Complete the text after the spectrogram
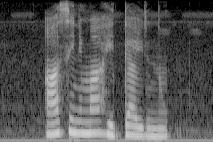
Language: Malayalam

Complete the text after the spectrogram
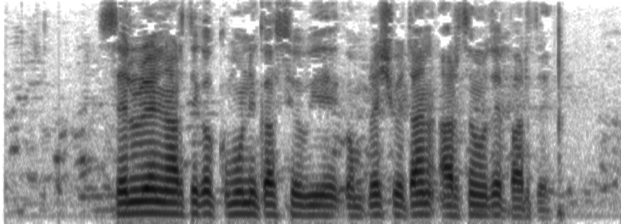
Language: Basque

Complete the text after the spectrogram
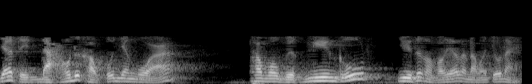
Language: Vietnamese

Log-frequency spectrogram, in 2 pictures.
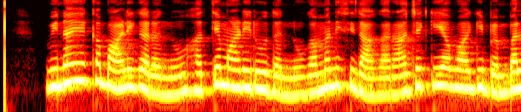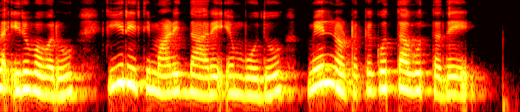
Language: Kannada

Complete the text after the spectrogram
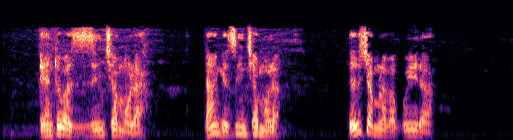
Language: Ganda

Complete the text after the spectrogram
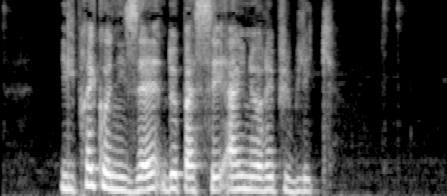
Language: French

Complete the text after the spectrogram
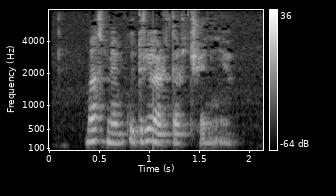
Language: Georgian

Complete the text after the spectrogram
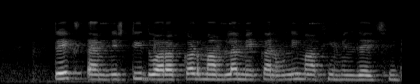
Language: Magahi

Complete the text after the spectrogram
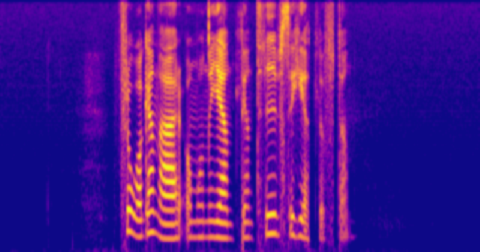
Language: Swedish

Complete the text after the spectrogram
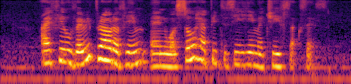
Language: English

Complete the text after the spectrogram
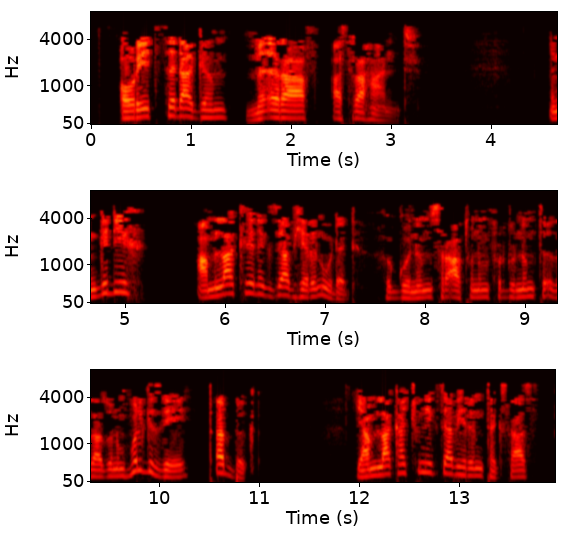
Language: Amharic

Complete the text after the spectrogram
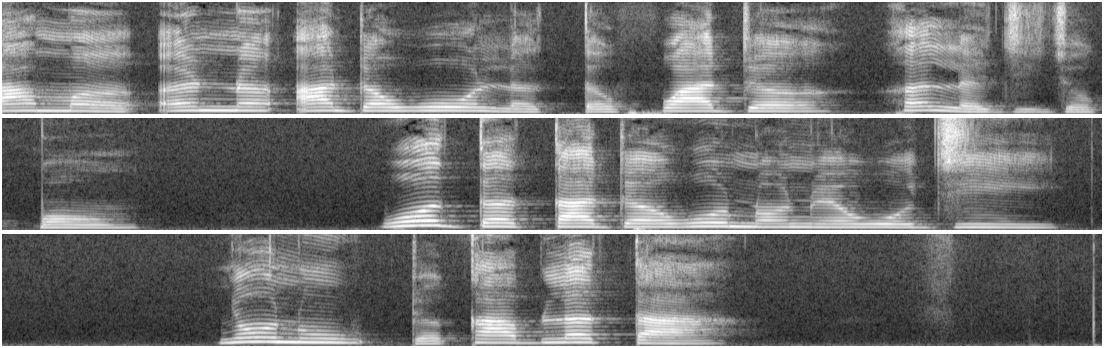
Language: Ewe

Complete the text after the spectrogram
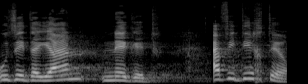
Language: Hebrew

